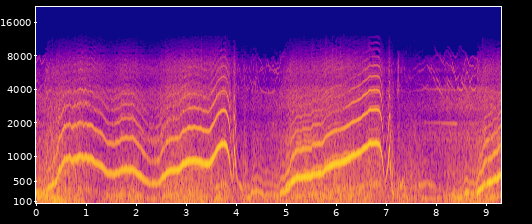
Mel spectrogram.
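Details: A quad with iFlight motors is in flight after swapping two failing ESCs for DYS 35A units. The motor whine swoops up and down with throttle, with no rattle, buzzing or frame vibration. The motors run smoothly.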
